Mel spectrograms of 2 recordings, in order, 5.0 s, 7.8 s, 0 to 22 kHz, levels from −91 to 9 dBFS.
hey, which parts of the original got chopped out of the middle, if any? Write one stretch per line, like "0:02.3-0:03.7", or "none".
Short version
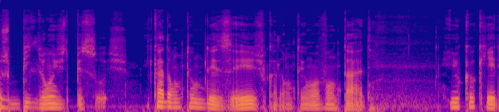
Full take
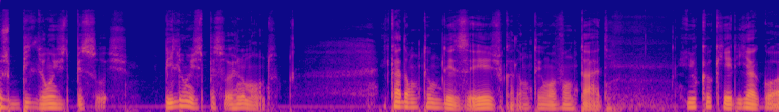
0:01.4-0:03.8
